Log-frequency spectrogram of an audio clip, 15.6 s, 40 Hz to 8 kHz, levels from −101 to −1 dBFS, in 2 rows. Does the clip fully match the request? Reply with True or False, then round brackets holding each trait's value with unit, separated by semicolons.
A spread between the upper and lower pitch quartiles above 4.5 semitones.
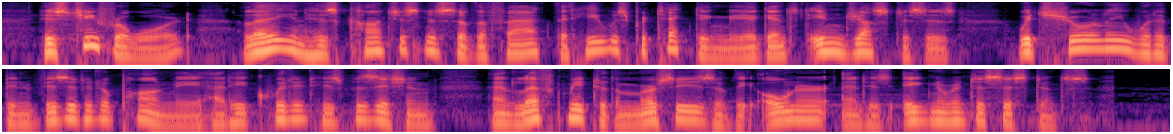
True (5.0 semitones)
